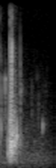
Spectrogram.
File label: Sex Slide; Lewd SFX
